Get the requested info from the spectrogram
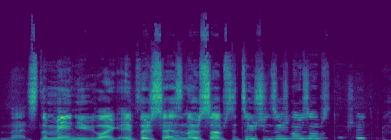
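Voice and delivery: very high, fed-up, rising exasperated delivery. Retelling what they wanted to say during an argument over the menu, high-pitched. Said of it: "Voice just went up pretty high there".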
